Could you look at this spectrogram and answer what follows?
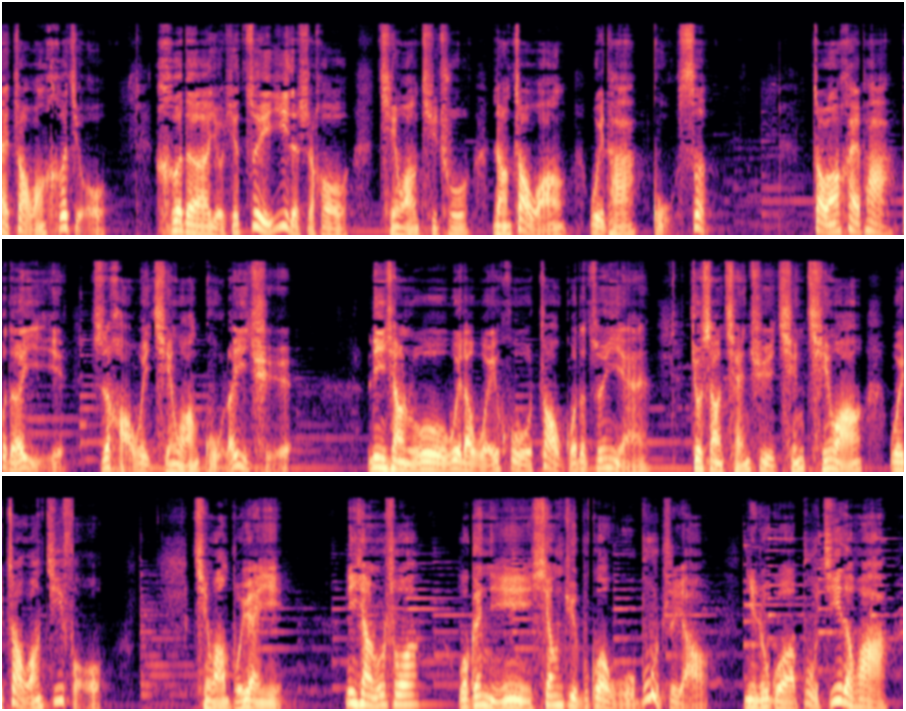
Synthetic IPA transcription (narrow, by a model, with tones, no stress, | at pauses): t͡sa˥˧ɪʈ͡ʂɑ˥˩ʊwɑ˧˥ŋxɤ˥t͡ɕjo̰˨˩˦ʊ | xɤ˥d̪ə˧jo˨˩ʊɕjɛ˥t͡swe˥˧ɪi˥˩d̪ə˩ʂɻ̩˧˥xo˧ʊt͡ɕʰi˧˥nwɑ˧˥ŋt̪ʰi˧˥ʈ͡ʂʰu˥ɻɑ˥˧ŋʈ͡ʂɑ˥˩ʊwɑ̰˧˥ŋ | we˥˩ɪt̪ʰa˥kṵ˨˩sɤ˥˩ | ʈ͡ʂɑ˥˩ʊwɑ˧˥ŋxa˥˧ɪpʰa˥˧pu˥˩t̪ɤ˧˥ḭ˨˩˦ʈ͡ʂɻ̩˧˥xɑ˨˩ʊwe˥˩ɪt͡ɕʰi˧˥nwɑ˧˥ŋkṵ˨˩lʔə˦i˥˩t͡ɕʰy̰˨˩˦ | li˥˧ŋɕ̬jɑ˥˩ŋɻu˧˥we˥˩ɪlə˩we˧˥ɪxu˥˩ʈ͡ʂɑ˥˩ʊkwɔ˧˥d̪ə˧˨t͡swə˥njɛ̰˧˥nt͡ɕjo˥˧ʊʂɑ˥˩ŋt͡ɕʰjɛ˧˥nt͡ɕʰy˥˩t͡ɕʰi˧˥ŋt͡ɕʰi˧˥nwɑ˧˥ŋwe˥˧ɪʈ͡ʂɑ˥˩ʊwɑ˧˥ŋt͡ɕi˥fo̰˨˩˦ʊ | t͡ɕʰi˧˥nwɑ˧˥ŋpu˧˥ɥɛ˥˧ni˥˩ | li˥˧ŋɕ̬jɑ˥˩ŋɻu˧˥ʂwɔ˥wɔ˨˩kə˥nni˨˧˥ɕjɑ˥ŋt͡ɕy˥˩pu˧˥kwɔ˥˩u˨˩pu˥˧ʈ͡ʂɻ̩˥˩jɑ̰˧˥ʊ | ni˨˩ɻu˧˥kwɔ˨˩pu˥˩t͡ɕi˥d̪ə˨xwa˥˩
